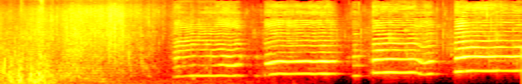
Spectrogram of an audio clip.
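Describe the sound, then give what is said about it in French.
A loud, noisy splash as Tim Moustique, a mosquito, dives into his bath water to wash his wings, followed by three or four high, wavering musical tones that rise and fall in pitch. “Alors, Tim Moustique plonge dans son bain.”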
